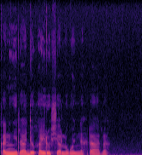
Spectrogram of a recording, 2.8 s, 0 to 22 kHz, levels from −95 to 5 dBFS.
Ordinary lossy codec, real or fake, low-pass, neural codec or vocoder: none; real; none; none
